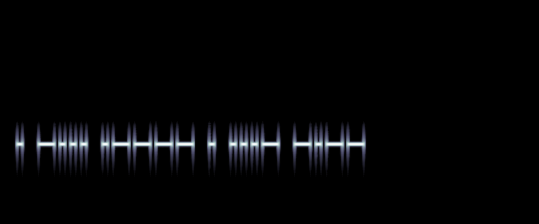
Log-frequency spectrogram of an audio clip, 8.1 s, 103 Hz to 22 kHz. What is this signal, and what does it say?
Morse code, heard as a keyed tone, about 15 wpm, 700 Hz. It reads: EB1EVY
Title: DXCC-100 Call Signs - 6 Characters - Repeated 3x - 15wpm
